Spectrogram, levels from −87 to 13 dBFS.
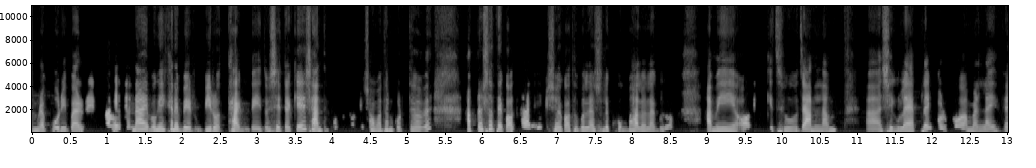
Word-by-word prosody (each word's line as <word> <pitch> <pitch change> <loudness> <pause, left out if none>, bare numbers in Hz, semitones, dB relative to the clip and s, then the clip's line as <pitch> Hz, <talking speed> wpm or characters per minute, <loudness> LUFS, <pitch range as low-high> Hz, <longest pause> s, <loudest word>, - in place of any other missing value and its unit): আমরা 215 +3 0
পরিবারের 220 -1 0 0.2
বাইরে 210 +2 +4
না 275 - +8
এবং 265 -1 0
এখানে 280 +1 +4
বির 225 -2 +3 0.2
বিরোধ 220 -3 +2
থাকবেই। 215 -5 +3
তো 220 - -5
সেটাকে 230 +2 +1 0.2
শান্তিপূর্ণভাবে 225 +3 0
সমাধান 225 +1 0
করতে 225 +3 -9
হবে। 255 +5 -2 0.6
আপনার 275 0 +1
সাথে 310 - +2
কথা 225 +4 0 0.2
এই 485 - -4
বিষয়ে 260 -2 -2
কথা 220 +3 -1
বললে 235 -1 0
আসলে 250 - -4
খুব 270 -3 -7
ভালো 215 -2 +3
লাগলো। 200 +1 -7 0.5
আমি 205 +1 0 0.3
অনেক 210 - -4
কিছু 225 - -5 0.2
জানলাম। 195 +1 +3 0.5
আ - - -2 0.2
সেগুলো 220 -1 -2
এপ্লাই 220 - -2
করবো 200 -2 -6 0.2
আমার 190 0 -4
লাইফ 185 +1 -5
220 Hz, 165 wpm, -24 LUFS, 210-240 Hz, 0.6 s, না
